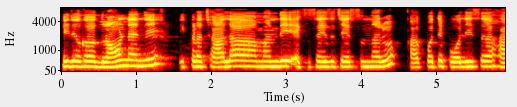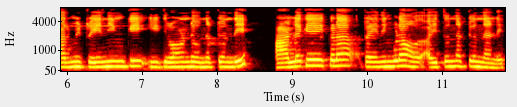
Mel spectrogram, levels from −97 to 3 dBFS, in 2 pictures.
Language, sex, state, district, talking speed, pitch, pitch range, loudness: Telugu, male, Andhra Pradesh, Visakhapatnam, 105 wpm, 245 Hz, 225-255 Hz, -15 LUFS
